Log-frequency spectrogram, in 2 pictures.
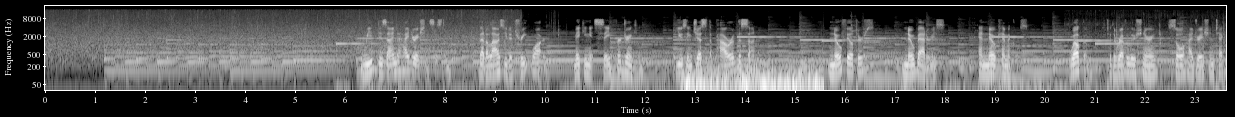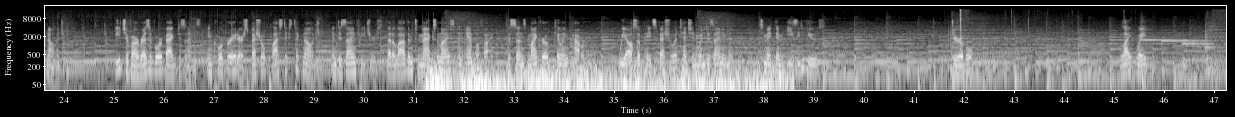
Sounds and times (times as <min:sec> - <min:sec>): Music: 0:01.0 - 0:47.2
Speech: 0:06.3 - 0:08.1, 0:08.7 - 0:12.0, 0:12.6 - 0:14.2, 0:15.7 - 0:16.6, 0:17.2 - 0:18.0, 0:18.7 - 0:19.6, 0:20.5 - 0:24.1, 0:25.0 - 0:34.5, 0:35.1 - 0:39.2, 0:41.8 - 0:42.2, 0:45.1 - 0:45.8.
